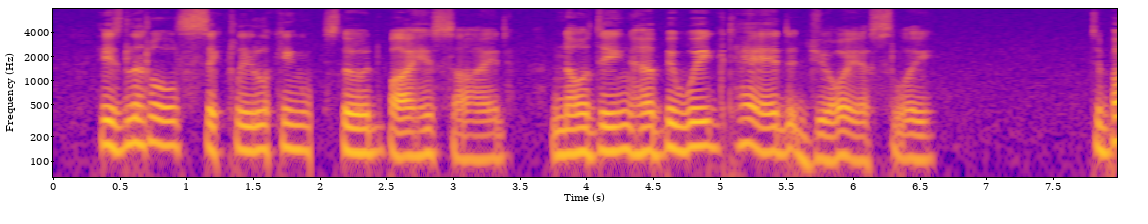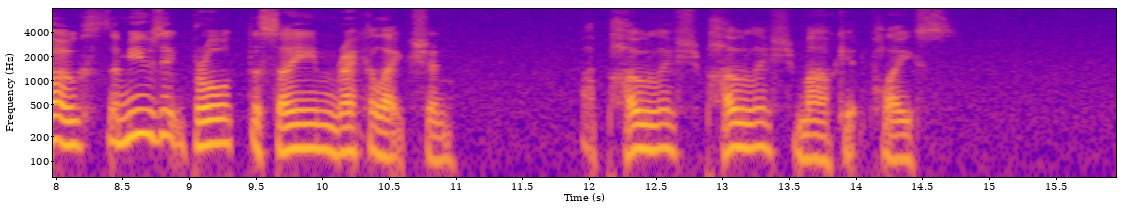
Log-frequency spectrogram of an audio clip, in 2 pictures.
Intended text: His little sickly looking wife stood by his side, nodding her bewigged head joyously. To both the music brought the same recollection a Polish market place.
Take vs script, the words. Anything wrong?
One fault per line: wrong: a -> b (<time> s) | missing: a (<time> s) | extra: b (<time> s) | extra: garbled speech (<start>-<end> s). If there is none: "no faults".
missing: wife (1.9 s)
extra: Polish (12.8 s)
